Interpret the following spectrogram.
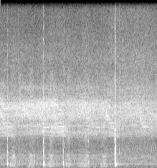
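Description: Honeybees buzzing steadily around an open, crowded hive, with a few short sharp clicks, the loudest near the end.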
